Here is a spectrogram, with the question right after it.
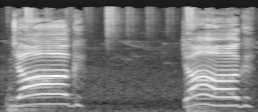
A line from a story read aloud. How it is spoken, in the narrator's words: Miles called out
